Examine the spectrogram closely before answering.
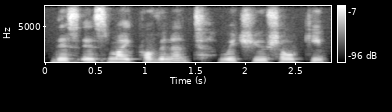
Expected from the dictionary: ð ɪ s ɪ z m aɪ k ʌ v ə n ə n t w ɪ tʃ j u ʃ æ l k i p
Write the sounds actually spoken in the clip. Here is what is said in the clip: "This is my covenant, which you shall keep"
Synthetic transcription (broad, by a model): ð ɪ s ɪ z m aɪ k ʌ v ə n ə n t w ɪ tʃ j u ʃ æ l k i p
